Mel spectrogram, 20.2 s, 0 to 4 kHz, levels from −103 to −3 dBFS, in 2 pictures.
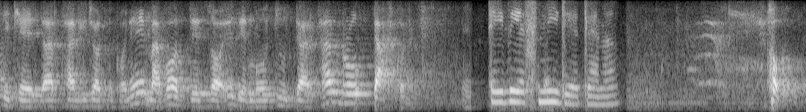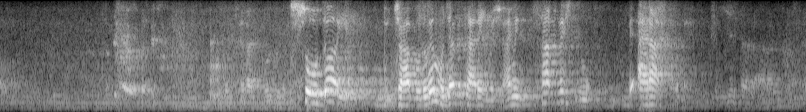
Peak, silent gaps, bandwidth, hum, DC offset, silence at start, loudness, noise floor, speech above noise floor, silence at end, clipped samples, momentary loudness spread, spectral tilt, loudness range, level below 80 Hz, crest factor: -2 dBFS; none; 4 kHz; none; under 0.1%; 0 s; -21 LUFS; -48 dBFS; 27 dB; 0 s; under 0.1%; 21 LU; -8.5 dB/octave; 10 LU; -62 dBFS; 22 dB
